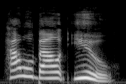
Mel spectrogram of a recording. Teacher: notice the intonation Falls here because the speaker is going to follow it up with a detailed question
